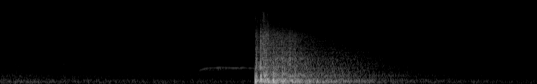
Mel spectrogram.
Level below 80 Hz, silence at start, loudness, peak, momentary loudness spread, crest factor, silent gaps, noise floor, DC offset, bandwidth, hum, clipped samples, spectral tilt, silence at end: -50 dBFS; 2.55 s; -32 LUFS; -12 dBFS; 25 LU; 26 dB; none; -70 dBFS; under 0.1%; 12.5 kHz; none; under 0.1%; -7.5 dB/octave; 1.6 s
